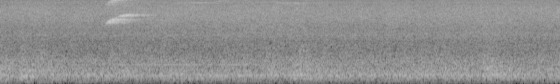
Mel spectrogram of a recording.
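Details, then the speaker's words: CNC machining center rigid tapping with a four-flute spiral point tap after controller tapping-cycle correction: steady machining hum, brief squeak cutting in, no squeak retracting, so threads are not being pulled; normal tapping. "sounds good you got the little squeak going in normal for cutting but you're not getting that squeak coming out so it should not be pulling on those threads"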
